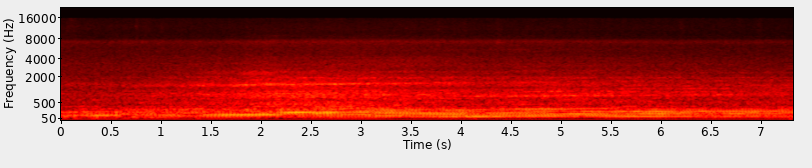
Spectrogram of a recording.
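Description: A motor vehicle engine running: a low drone with a faint whine above it that swells and rises slightly about two seconds in, then holds steady.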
